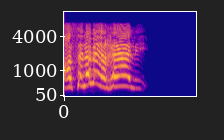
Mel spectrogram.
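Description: An older woman speaks with strong emotion, close by.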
